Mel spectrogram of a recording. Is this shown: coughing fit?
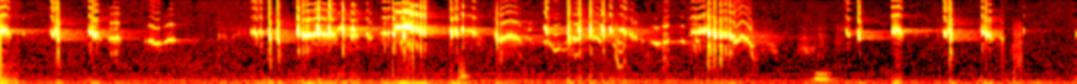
no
